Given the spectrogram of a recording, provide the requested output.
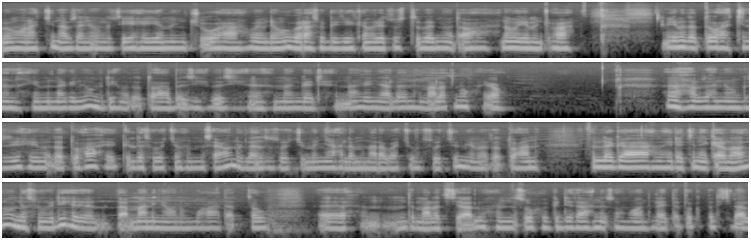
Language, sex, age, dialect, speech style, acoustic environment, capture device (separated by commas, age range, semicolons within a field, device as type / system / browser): Amharic, male, 18-24, Ethiopia - Addis Ababa, happy; stressed, nature; silence, mobile / Linux / Chrome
